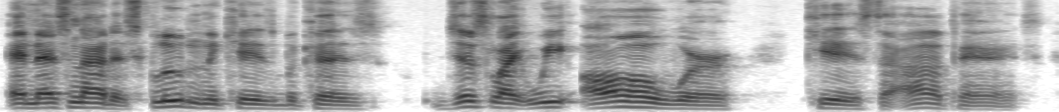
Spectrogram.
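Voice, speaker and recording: A man's voice: medium pitch, measured pace, dry recording. A man in casual podcast chat, talking loosely and often saying "you know what I'm saying". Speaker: podcast guest.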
